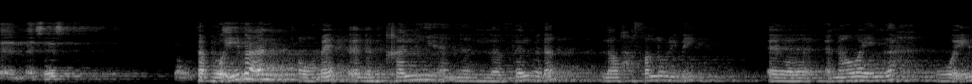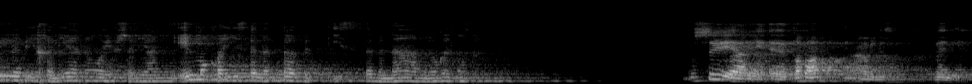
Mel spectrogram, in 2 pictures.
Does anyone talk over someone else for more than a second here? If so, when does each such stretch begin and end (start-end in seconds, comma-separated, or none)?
none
